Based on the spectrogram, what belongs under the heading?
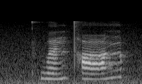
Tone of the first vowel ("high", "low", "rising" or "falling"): rising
